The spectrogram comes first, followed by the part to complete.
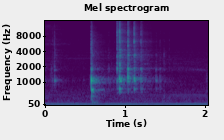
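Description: Light clicks and taps from handling a blender container and its clear plastic lid: one click about half a second in, then a quick cluster of clicks around the middle.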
